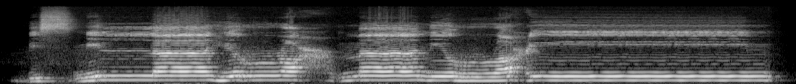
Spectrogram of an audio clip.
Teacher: Dayandığımız zaman burada meddi ariz olarak 4 elif miktarına kadar uzatarak dayanabilirik. Niye? Çünkü sonda dayandığımız zaman mim harfinin harekesi sükuna çevrilir ve özünden evvel de harfi med var.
